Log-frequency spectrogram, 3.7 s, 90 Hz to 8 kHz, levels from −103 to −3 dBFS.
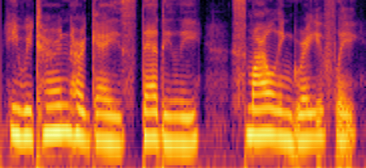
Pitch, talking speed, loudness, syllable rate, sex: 205 Hz, 115 wpm, -16 LUFS, 4.3 syllables/s, female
